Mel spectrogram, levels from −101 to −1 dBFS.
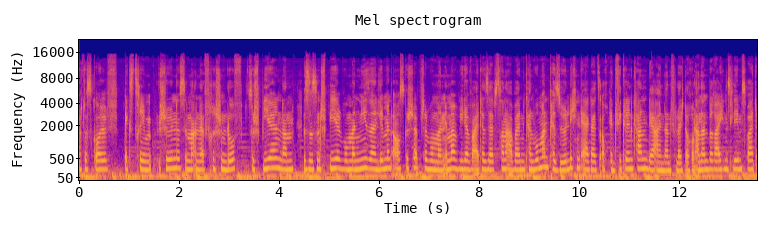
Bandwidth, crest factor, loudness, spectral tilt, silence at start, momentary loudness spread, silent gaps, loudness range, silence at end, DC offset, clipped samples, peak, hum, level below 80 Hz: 15.5 kHz; 12 dB; -21 LUFS; -4.5 dB/octave; 0 s; 4 LU; none; 1 LU; 0 s; under 0.1%; under 0.1%; -8 dBFS; none; -30 dBFS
